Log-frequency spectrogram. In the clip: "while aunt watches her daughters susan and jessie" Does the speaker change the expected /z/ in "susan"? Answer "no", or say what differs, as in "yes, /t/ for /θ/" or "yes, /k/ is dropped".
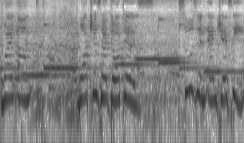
no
